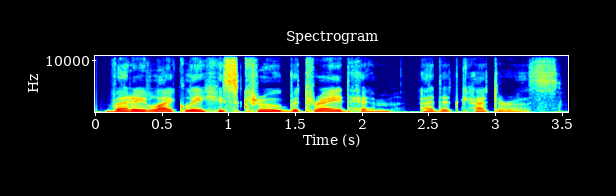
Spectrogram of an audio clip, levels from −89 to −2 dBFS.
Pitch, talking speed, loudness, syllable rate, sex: 180 Hz, 135 wpm, -17 LUFS, 4.8 syllables/s, female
